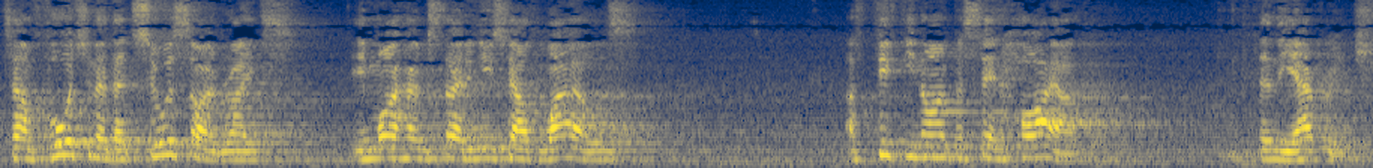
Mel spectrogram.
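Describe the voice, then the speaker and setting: A high-pitched man with an Australian accent at a moderate pace, with long, frequent pauses, noticeable background noise and audible room echo. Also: ordinary pitch variation. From Australia, Queensland (Brisbane). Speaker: company executive. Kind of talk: conference speech. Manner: animated, with frequent fillers.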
